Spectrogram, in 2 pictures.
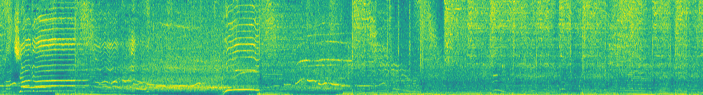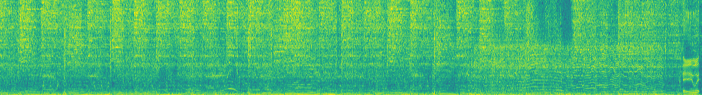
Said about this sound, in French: Batterie, clavier, basse, guitare, chant, lumière, puissance, tout le monde chante et danse. C'est du grand show comme à Manchester par exemple.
